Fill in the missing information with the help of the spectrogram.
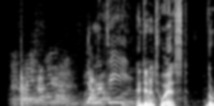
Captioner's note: children chattering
